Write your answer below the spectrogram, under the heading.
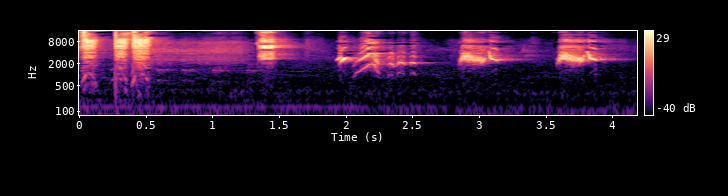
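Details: A breeding-condition Oriental magpie-robin gives two harsh scratchy notes, then buzzy swept whistles that slide down and level off, repeated roughly once a second.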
